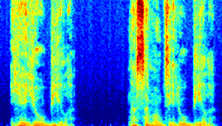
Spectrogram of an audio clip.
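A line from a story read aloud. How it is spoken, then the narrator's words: Certain whisper. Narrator (Russian): шептала Ирина с ей самой непонятной уверенностью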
